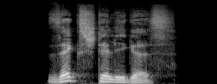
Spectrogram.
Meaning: strong/mixed nominative/accusative neuter singular of sechsstellig
- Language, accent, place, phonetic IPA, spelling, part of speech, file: German, Germany, Berlin, [ˈzɛksˌʃtɛlɪɡəs], sechsstelliges, adjective, De-sechsstelliges.ogg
